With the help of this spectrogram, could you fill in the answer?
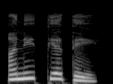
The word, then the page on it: ಅನೀತಿಯುತ: anītiyuta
